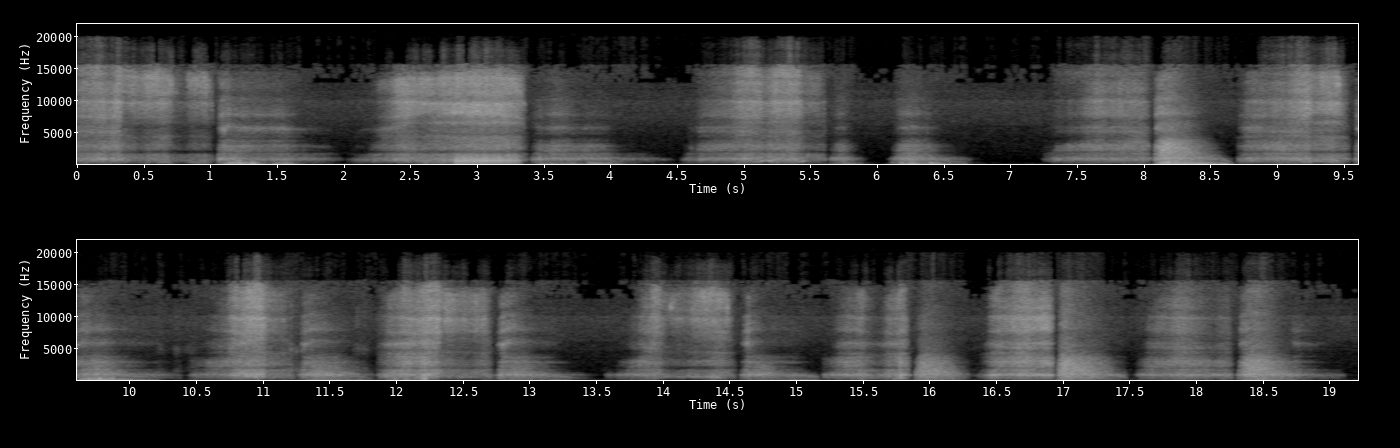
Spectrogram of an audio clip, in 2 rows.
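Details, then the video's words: A sleeping pet dog, filmed in 2018, producing a steady run of loud, ridiculous-sounding snores: raspy, breathy bursts roughly every second, some with a whistling or gurgling edge, and a brief quiet gap near the middle. "Собака храпит / Snoring dog"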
